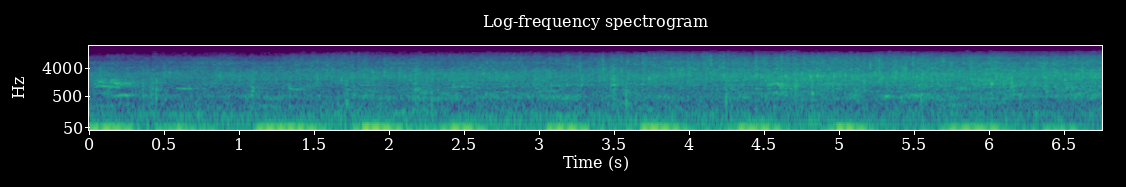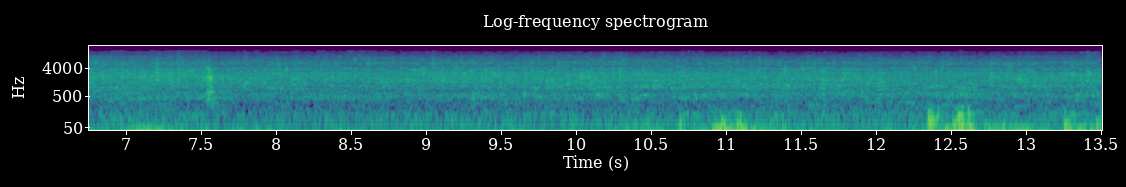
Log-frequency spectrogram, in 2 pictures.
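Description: Water running steadily, with a trickling, splashing rush.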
